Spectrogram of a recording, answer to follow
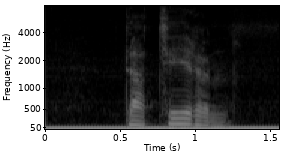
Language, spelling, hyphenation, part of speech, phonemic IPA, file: Dutch, dateren, da‧te‧ren, verb, /daːˈteːrə(n)/, Nl-dateren.ogg
- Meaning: 1. to date, determine the age (of) 2. to date (from), belong to an age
